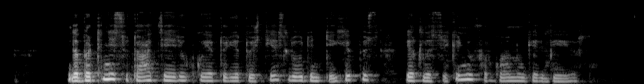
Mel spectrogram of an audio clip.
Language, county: Lithuanian, Alytus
